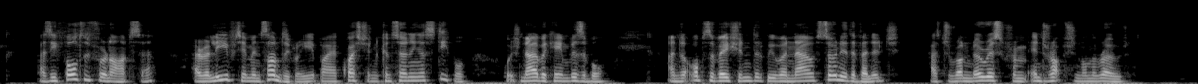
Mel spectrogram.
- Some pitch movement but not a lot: Yes, average, 3.7 semitones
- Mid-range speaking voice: Yes, medium, 150 Hz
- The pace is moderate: No, fast, 215 wpm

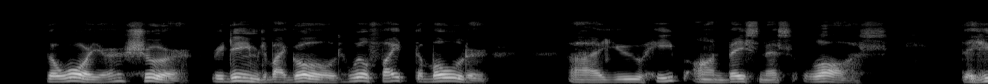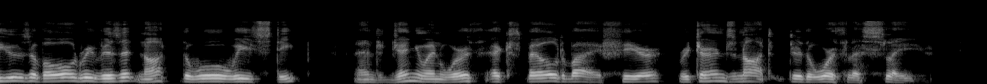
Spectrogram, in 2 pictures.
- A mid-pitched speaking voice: No, low, 130 Hz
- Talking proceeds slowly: Yes, slow, 115 wpm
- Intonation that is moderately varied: Yes, average, 4.2 semitones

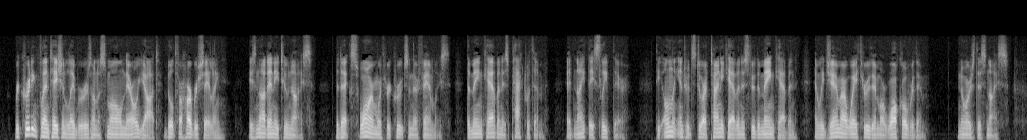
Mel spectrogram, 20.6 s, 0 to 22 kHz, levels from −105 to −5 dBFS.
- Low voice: Yes, very low, 90 Hz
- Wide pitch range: No, average, 3.3 semitones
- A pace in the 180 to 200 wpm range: Yes, average, 185 wpm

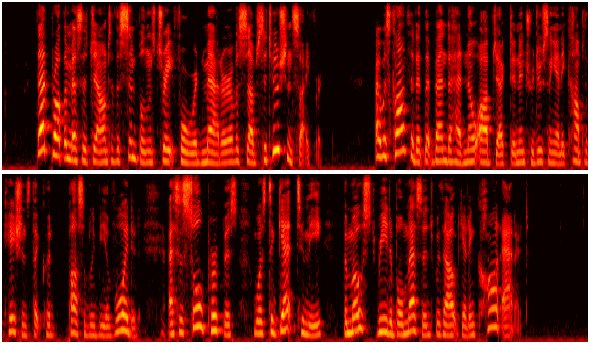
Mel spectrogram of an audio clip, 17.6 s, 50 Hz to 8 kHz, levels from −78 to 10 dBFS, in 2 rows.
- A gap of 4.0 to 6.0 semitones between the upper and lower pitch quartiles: Yes, average, 4.5 semitones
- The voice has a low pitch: No, high, 200 Hz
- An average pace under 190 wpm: Yes, average, 170 wpm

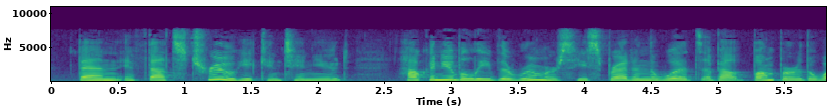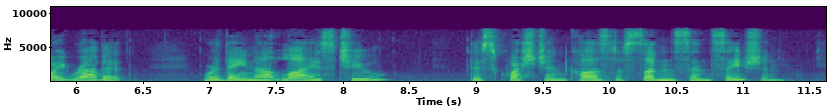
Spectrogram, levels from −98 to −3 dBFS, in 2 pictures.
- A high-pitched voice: Yes, high, 210 Hz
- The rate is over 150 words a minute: Yes, average, 180 wpm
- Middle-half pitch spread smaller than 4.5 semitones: Yes, average, 3.1 semitones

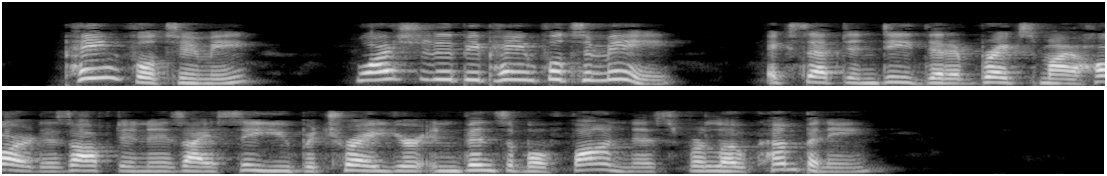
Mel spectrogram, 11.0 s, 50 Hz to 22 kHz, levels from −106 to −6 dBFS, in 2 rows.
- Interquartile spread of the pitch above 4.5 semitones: Yes, average, 5.0 semitones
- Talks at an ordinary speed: Yes, average, 165 wpm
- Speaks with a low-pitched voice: No, high, 230 Hz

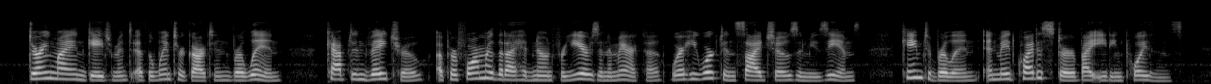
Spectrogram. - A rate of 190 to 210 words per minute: Yes, average, 195 wpm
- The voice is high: Yes, high, 205 Hz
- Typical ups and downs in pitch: Yes, average, 4.0 semitones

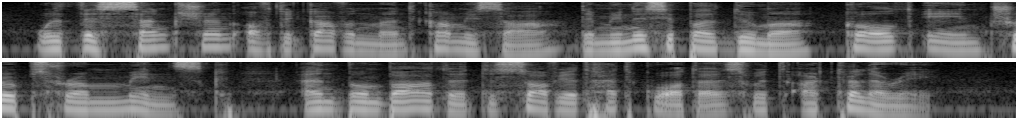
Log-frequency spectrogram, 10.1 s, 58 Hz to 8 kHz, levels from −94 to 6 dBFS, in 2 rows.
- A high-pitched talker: No, low, 115 Hz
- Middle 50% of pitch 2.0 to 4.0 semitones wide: Yes, average, 3.3 semitones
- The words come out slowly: Yes, slow, 130 wpm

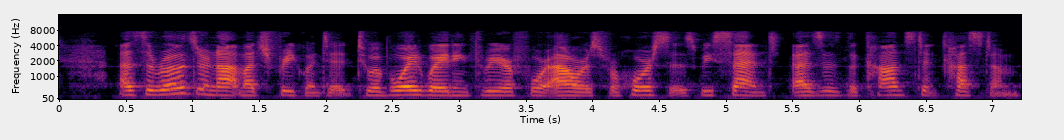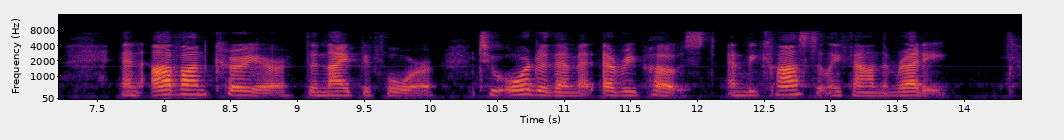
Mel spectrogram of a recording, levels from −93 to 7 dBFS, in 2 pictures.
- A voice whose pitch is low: No, medium, 170 Hz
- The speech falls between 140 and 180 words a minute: Yes, average, 170 wpm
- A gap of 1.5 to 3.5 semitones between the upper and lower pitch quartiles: Yes, average, 2.8 semitones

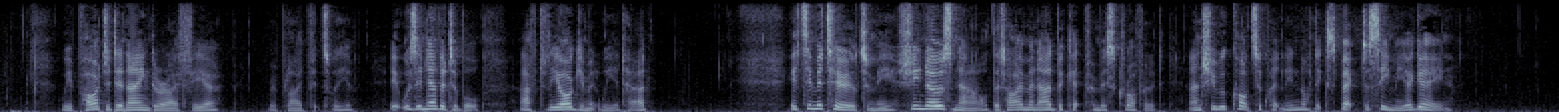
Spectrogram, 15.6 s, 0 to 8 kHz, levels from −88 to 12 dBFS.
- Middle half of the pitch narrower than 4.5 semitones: No, average, 5.0 semitones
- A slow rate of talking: No, average, 165 wpm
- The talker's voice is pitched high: No, medium, 170 Hz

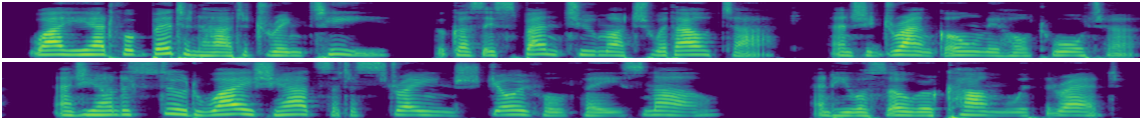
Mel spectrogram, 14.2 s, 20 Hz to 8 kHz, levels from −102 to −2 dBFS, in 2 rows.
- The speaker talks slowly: No, average, 165 wpm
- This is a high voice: Yes, high, 200 Hz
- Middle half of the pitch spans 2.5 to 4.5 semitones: Yes, average, 3.6 semitones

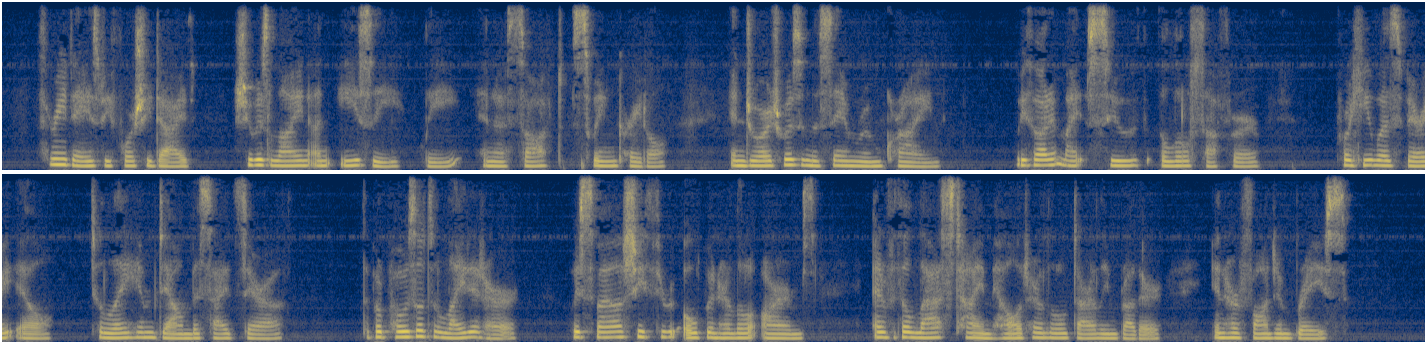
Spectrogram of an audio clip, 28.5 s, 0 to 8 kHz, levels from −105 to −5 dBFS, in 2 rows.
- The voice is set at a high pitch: Yes, high, 225 Hz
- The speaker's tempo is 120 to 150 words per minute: Yes, average, 140 wpm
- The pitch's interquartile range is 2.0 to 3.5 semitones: Yes, average, 2.7 semitones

